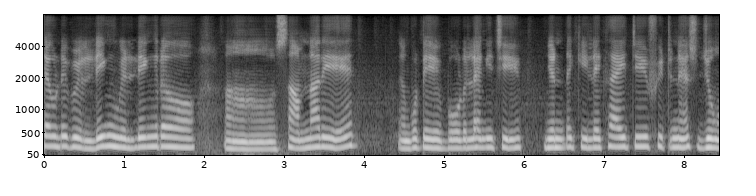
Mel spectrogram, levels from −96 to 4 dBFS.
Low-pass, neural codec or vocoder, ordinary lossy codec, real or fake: none; codec, 16 kHz, 0.7 kbps, FocalCodec; none; fake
